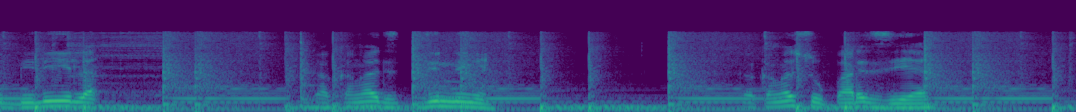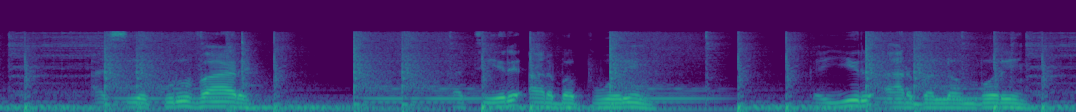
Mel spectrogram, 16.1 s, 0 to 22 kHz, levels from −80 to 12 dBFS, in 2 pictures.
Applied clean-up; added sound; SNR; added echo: none; Bass drum / Snare drum / Drum kit; 5 dB; none.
